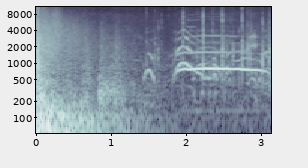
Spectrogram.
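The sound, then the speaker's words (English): Big naval guns fire from a ship in a parade of sail heading into port: one heavy booming blast that rolls and fades away, followed by sustained whistle-like tones. “Every ship with guns fires them along the way, and ours are by far the biggest and baddest. Stand by fire! Stand by fire! Fire!”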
